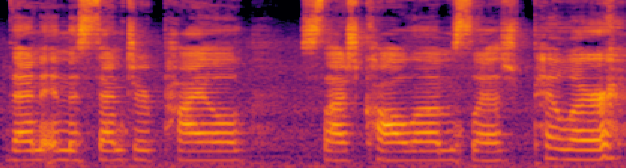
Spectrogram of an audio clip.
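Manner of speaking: usual speaking voice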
